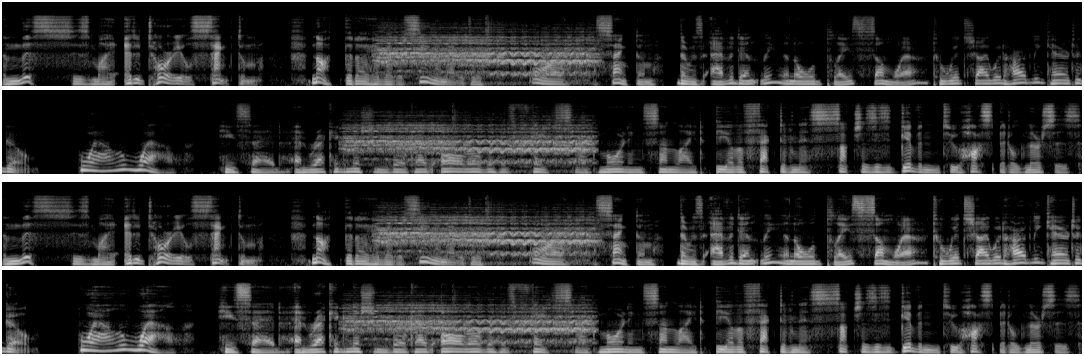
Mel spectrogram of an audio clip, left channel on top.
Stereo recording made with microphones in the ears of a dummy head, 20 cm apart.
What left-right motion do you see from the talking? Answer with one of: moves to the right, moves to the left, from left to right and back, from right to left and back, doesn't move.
from left to right and back.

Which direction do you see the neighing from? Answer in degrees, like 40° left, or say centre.
20° left.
